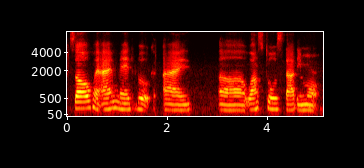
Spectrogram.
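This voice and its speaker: Slow, low-voiced woman from Taiwan. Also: steady tone, fairly bright tone. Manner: hesitant, with small laughs. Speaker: meeting participant. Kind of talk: self-introduction in English.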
